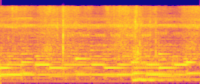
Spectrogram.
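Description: Instrumental background music: sustained chords with a simple melody on top, the chord changing just over a second in.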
